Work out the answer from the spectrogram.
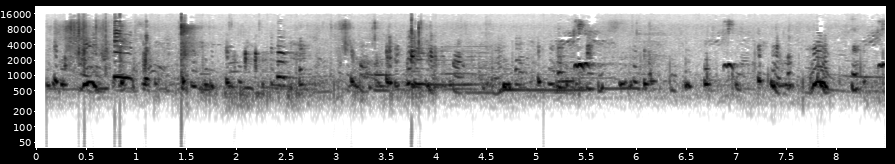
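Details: Swans in Saitama, Japan, a flock giving many overlapping honking and bugling calls, some notes held and wavering, others short and clipped, forming a continuous busy chorus.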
